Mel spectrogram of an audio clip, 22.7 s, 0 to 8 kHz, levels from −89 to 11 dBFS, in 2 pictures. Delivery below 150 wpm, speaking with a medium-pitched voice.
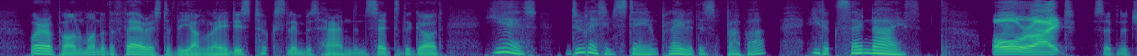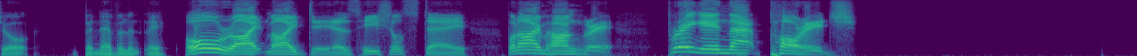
No: average, 140 wpm; low, 115 Hz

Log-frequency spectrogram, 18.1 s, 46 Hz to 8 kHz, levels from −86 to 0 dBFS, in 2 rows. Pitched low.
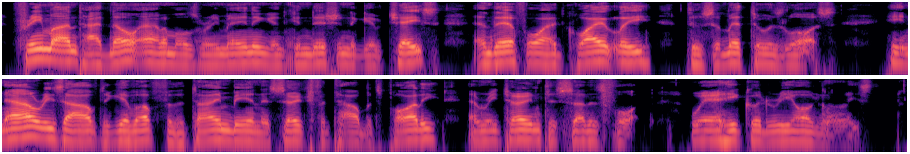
Yes: low, 105 Hz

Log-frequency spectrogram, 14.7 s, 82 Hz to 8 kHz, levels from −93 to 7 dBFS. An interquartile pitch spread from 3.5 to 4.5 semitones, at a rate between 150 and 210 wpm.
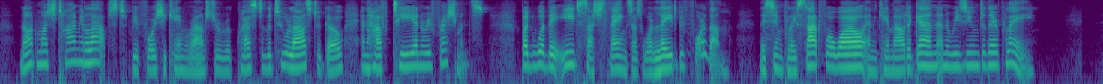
Yes: average, 3.9 semitones; average, 185 wpm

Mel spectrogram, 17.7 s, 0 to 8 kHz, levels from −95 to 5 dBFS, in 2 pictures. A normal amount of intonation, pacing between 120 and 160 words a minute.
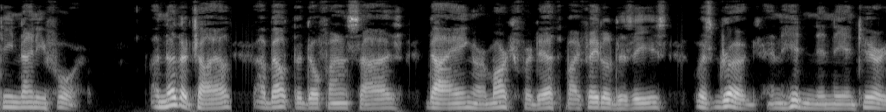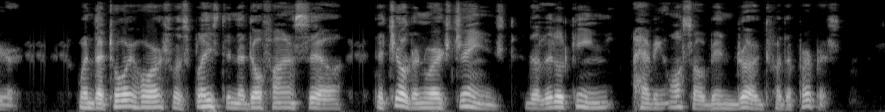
Yes: average, 3.2 semitones; average, 150 wpm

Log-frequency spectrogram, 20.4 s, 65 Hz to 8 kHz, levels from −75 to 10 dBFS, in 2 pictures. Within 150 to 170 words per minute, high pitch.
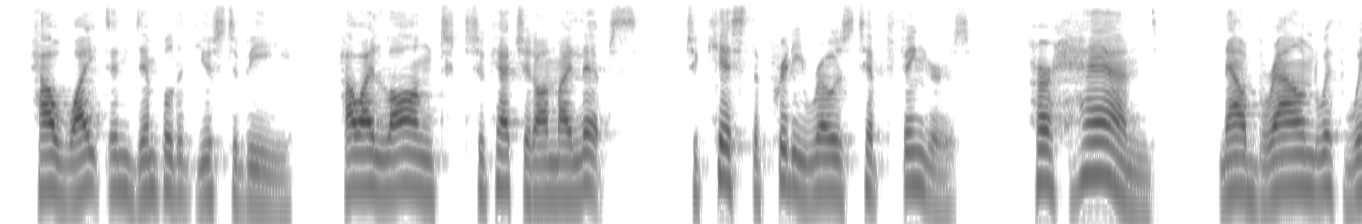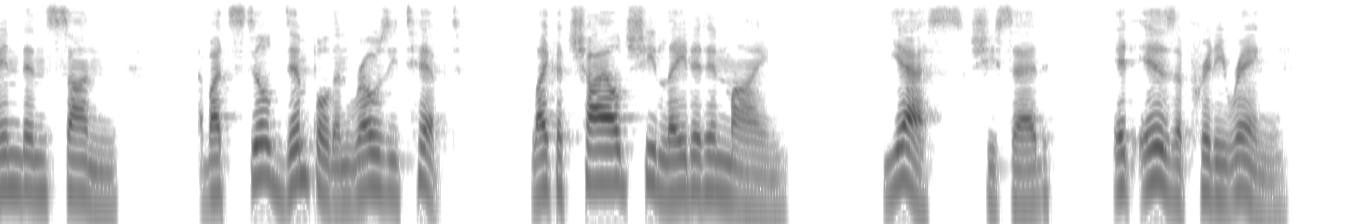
No: average, 160 wpm; low, 135 Hz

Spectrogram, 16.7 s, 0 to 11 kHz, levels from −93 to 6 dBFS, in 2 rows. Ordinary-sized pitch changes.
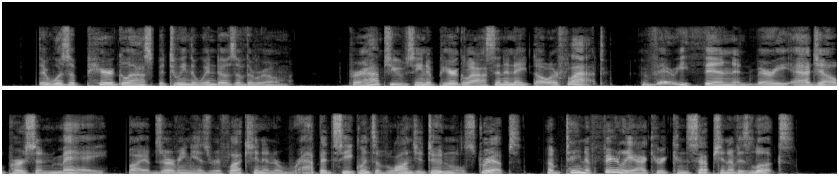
No: wide, 7.6 semitones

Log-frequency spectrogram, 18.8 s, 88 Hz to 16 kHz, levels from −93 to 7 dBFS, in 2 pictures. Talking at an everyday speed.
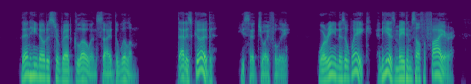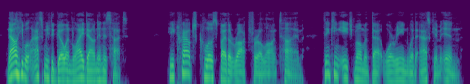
Yes: average, 185 wpm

